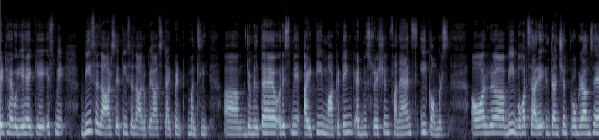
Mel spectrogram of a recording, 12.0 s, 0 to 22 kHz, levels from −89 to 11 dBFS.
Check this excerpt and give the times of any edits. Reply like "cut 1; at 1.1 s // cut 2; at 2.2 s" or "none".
none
